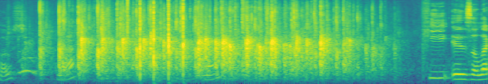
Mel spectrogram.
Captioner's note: applause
